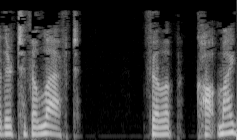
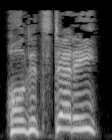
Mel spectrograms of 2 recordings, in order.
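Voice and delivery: higher-pitched, carrying command; calling out an order; 8 semitones higher than usual. A narrator's reading. Mage keeping students in position as enemy nears, raised command. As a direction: call to the line to hold.

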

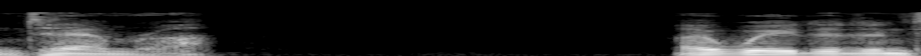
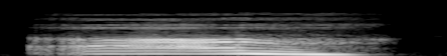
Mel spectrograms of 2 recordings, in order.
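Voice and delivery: high cry without added volume; screamed; 12 semitones higher than usual. A narrator's reading. Lover overcome as he watches, mild high scream. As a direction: draw out a high, restrained mock scream. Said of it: "she screamed".

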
